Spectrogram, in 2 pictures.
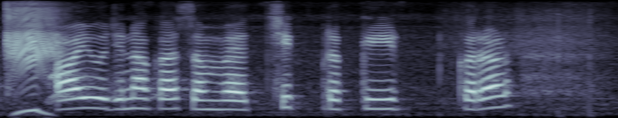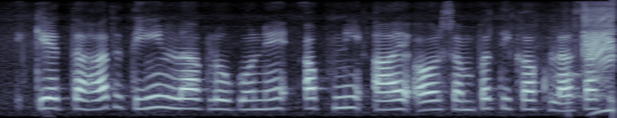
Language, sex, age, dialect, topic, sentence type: Hindi, female, 18-24, Awadhi Bundeli, banking, statement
